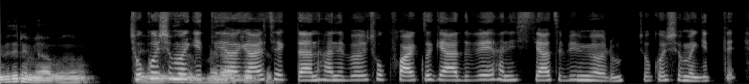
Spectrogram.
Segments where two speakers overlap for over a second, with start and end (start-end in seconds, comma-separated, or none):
1.4-2.7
